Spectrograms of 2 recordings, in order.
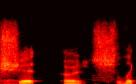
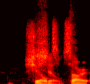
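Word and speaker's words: Shildt: Well, they hired Mike Schlick. Sorry, Schilt. Sorry, Mike. I was pronouncing it phonetically of how I saw it because Schitt's Creek.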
